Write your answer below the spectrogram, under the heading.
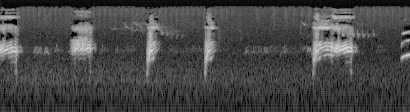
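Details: Sloth giving a run of six high, harmonic squeaks at uneven spacing over eight seconds, some short and sharp, others longer and wavering, with a near-silent background between calls.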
